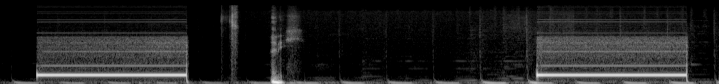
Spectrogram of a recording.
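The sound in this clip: Ringback tone of a telephone call that goes unanswered: two long, steady buzzing rings about three and a half seconds apart. Faint rustling and a brief knock sit in the gap between them.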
